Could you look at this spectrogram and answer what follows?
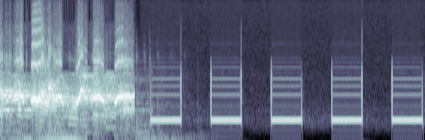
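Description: Brief burst of speech and rustle, then a telephone busy signal: five evenly spaced, clean electronic tone pulses with silent gaps, loud and isolated.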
